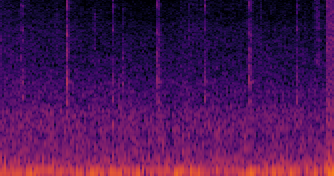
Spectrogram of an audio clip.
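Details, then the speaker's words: Copart SRT Durango build, while driving: light sharp clicks every third to half second over steady road and engine rumble; small clicking from the rear, source not yet found. "next thing is left to fix whatever that noise is probably something small something like clicking back there"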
